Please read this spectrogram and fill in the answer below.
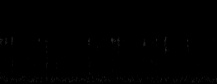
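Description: Faint computer keyboard typing: a run of irregular, light key clicks.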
